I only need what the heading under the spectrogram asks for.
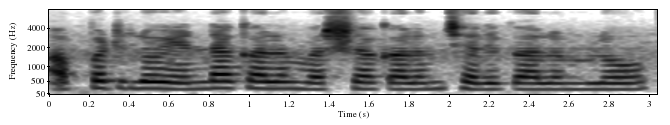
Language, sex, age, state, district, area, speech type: Telugu, female, 18-30, Andhra Pradesh, Nellore, rural, spontaneous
